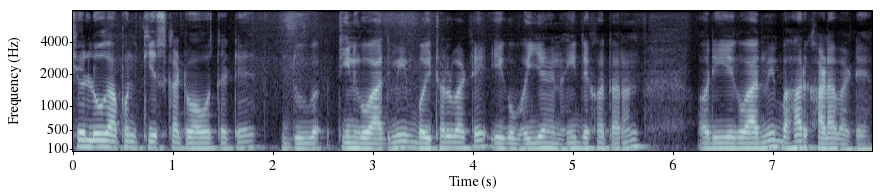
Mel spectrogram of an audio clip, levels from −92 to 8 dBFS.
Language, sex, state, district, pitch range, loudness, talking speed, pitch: Bhojpuri, male, Bihar, Muzaffarpur, 115-130 Hz, -19 LUFS, 175 wpm, 115 Hz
